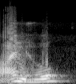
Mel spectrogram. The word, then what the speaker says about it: عنه: So عنه, the ضمة there that's on top of the letter ها, it's as if we have to extend it, it's as if there's a wow there.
